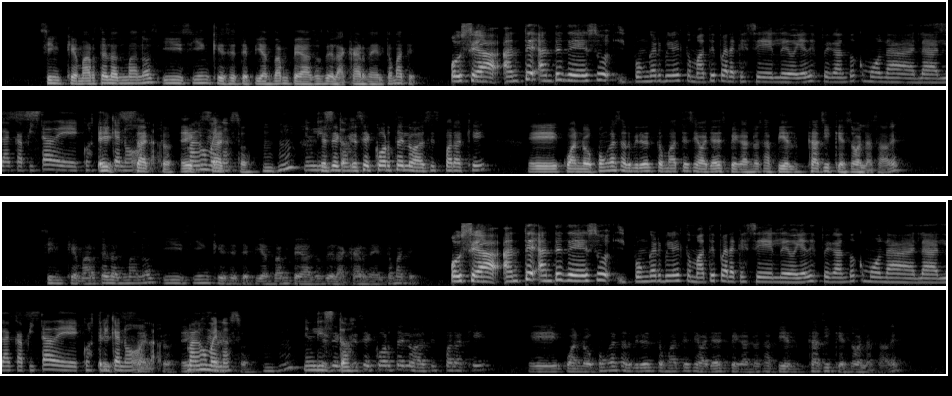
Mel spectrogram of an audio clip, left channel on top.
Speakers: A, on the left; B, on the right.
A: sin quemarte las manos y sin que se te pierdan pedazos de la carne del tomate.
B: O sea, antes, antes de eso, y ponga a hervir el tomate para que se le vaya despegando como la, la,
A: S-
B: la capita de costrica,
A: Exacto,
B: ¿no? La-
A: exacto.
B: más o menos.
A: Ujú.
B: Listo.
A: Ese, ese corte lo haces para que eh, cuando pongas a hervir el tomate se vaya despegando esa piel casi que sola, ¿sabes?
